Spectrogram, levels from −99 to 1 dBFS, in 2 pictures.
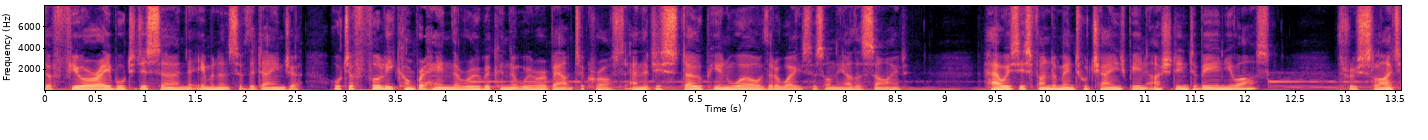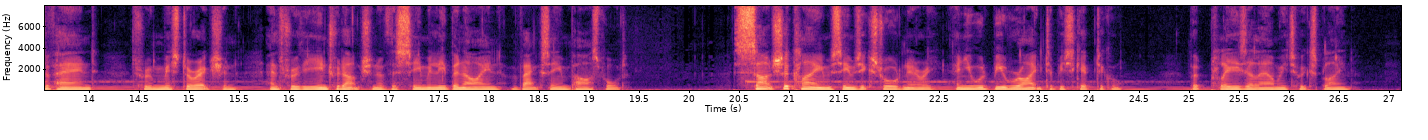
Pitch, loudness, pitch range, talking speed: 120 Hz, -19 LUFS, 110-135 Hz, 175 wpm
